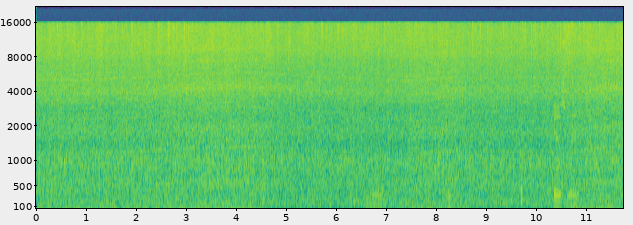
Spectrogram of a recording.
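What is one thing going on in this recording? Tyres rustle and bump over rough grass.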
